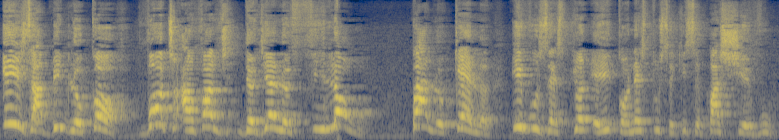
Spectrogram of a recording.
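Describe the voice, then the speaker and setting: Woman seer, high voice, combative preaching, rhetorical questions, laughs between points. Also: animated, normal speed, fairly bright tone. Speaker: spiritual seer giving prophecies. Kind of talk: preaching spiritual warnings to an audience.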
